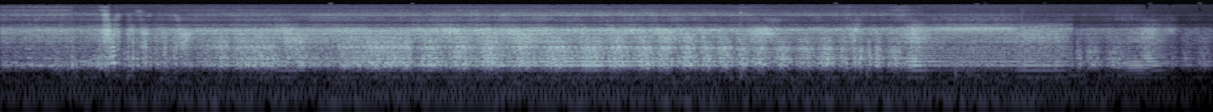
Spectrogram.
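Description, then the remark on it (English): A car engine runs steadily for several seconds, a continuous, fairly loud rumbling drone that holds even throughout and eases off slightly at the end, with no voices. “You're driving us there. How? Get in the car. I'm in the car. All right. I'm in the car. Brum, brum.”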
